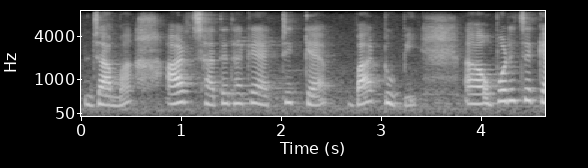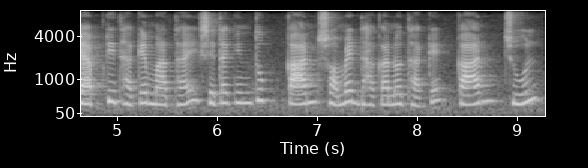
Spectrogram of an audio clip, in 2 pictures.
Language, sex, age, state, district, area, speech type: Bengali, female, 45-60, West Bengal, Purulia, urban, spontaneous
